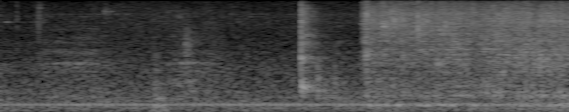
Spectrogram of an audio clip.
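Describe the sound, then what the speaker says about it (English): Poaching liquid drained out of a pan into a sink after it comes off the stove, a brief splash and then a steady, close rushing pour of water that keeps going to the end. "drain out the water,"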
